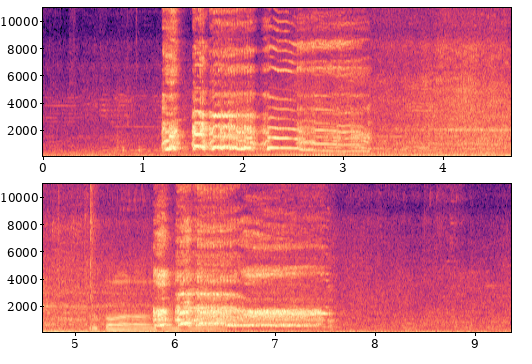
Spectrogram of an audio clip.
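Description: A heavy fighting rooster of about three kilograms crows twice nearby, each long, loud crow rising and trailing off, with someone briefly speaking in Vietnamese and a faint background hum.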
